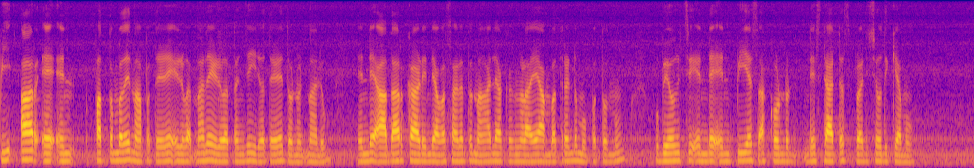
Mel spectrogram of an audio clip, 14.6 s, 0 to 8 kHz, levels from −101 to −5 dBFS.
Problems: none marked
